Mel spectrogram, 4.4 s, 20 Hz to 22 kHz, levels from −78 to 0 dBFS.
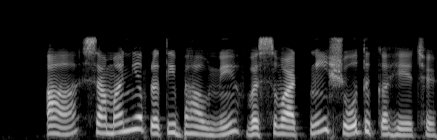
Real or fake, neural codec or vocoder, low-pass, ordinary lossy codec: real; none; 7.2 kHz; none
